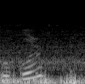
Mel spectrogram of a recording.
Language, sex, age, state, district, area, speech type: Assamese, female, 60+, Assam, Dibrugarh, rural, read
